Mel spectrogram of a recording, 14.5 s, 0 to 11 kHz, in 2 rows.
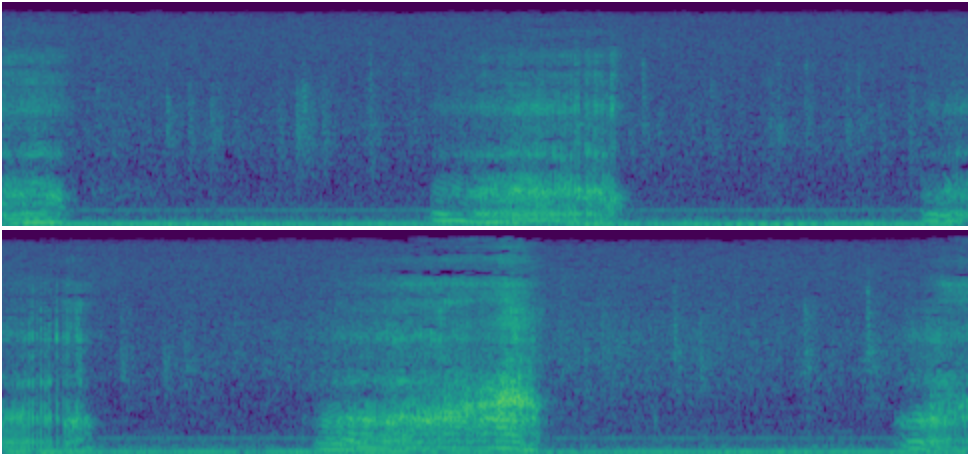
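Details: Nightly snoring sound recorded 2025/04/02, with the SnoreLab snoring app referenced: low, rattling snores with each breath, about every three to four seconds, over a steady room hum.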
